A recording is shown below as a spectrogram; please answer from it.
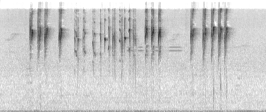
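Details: Brown-throated sunbird (konin) song used as a lure to make kept birds sing daily: sharp high chirps and clicks in rapid bursts, with brief thin whistles, over a steady low hum.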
